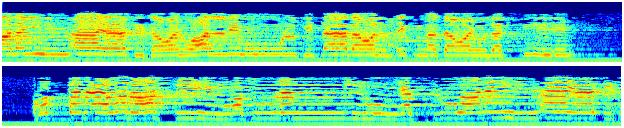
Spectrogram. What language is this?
Arabic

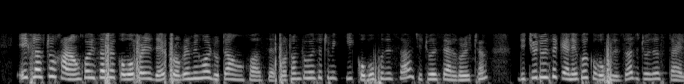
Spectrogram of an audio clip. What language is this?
Assamese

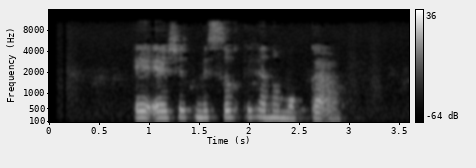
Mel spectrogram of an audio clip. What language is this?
Seri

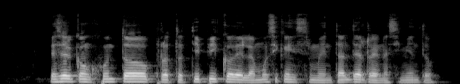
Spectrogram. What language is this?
Spanish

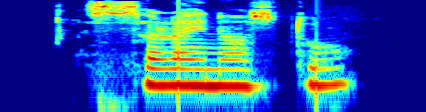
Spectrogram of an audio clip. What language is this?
Pashto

